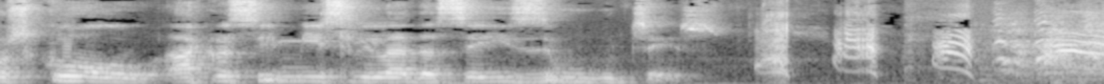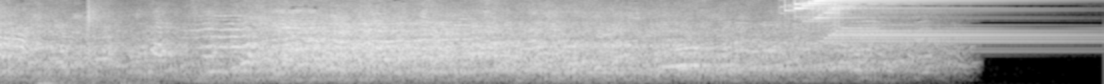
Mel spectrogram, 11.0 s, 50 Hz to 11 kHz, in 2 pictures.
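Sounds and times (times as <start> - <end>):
crowd laughing: 3.8 - 10.4
sparkly rising chime glide: 9.4 - 11.0.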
